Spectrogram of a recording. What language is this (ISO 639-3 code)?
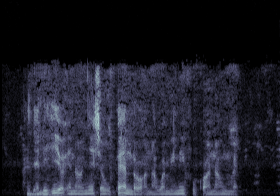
swa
